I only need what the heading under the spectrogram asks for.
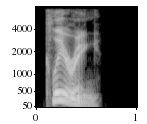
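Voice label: "clearing", English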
